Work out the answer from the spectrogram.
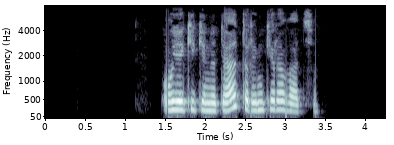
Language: Belarusian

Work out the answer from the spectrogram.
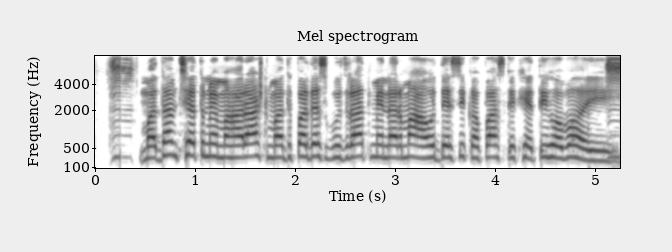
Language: Magahi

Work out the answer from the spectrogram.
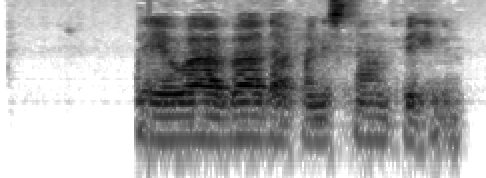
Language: Pashto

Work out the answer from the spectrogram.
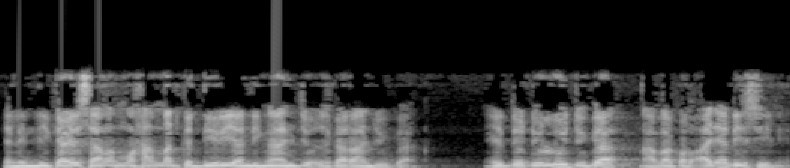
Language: Indonesian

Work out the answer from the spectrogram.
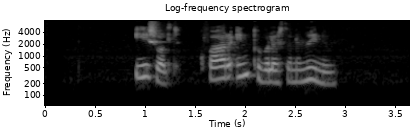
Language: Icelandic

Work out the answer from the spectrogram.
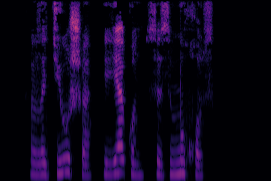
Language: Abkhazian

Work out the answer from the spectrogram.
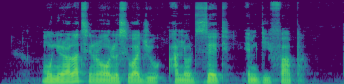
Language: Yoruba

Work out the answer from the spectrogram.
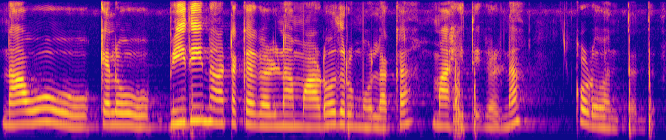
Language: Kannada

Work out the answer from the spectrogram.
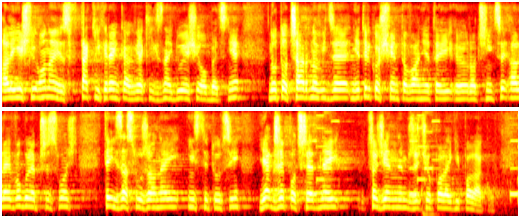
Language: Polish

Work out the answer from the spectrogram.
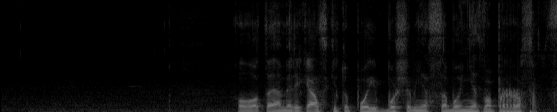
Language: Russian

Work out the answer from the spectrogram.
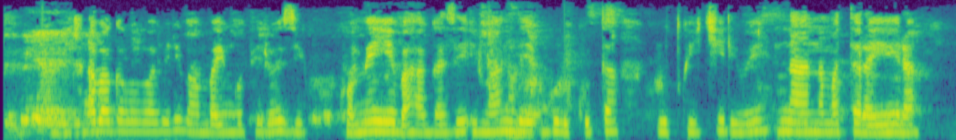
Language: Kinyarwanda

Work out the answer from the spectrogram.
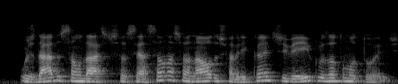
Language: Portuguese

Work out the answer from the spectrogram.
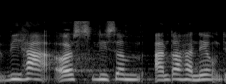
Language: Danish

